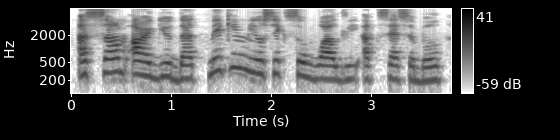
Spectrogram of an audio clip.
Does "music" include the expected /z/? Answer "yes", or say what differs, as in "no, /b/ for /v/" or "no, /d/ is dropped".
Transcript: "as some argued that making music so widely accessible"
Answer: no, /s/ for /z/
